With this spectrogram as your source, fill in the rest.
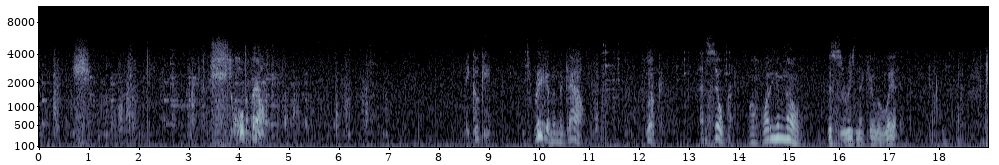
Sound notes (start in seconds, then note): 17.7 footsteps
